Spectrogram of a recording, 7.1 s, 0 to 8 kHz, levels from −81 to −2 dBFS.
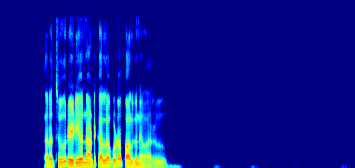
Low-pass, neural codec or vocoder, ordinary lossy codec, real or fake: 7.2 kHz; codec, 24 kHz, 3.1 kbps, DualCodec; none; fake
